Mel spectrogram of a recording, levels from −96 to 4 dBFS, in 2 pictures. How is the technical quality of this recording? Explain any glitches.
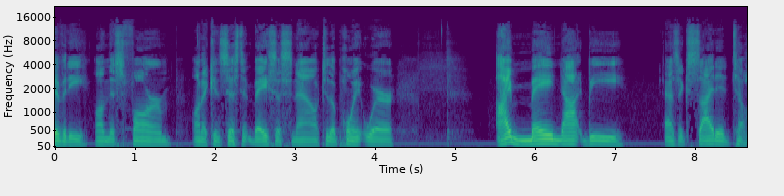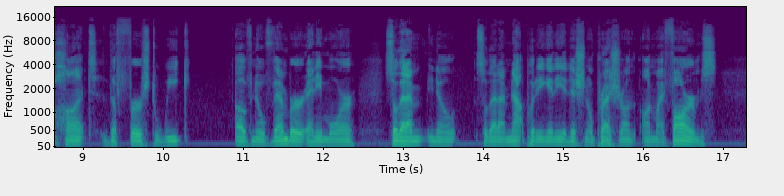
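No technical glitches can be heard anywhere in this speech recording. Nothing in it calls for a timestamp or an explanation.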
